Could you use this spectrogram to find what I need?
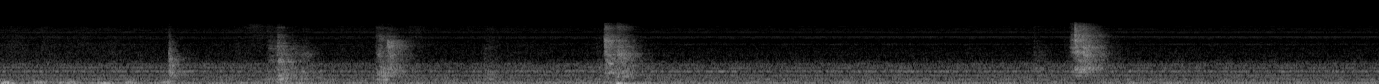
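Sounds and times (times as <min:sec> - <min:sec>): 
steady low hum with a faint whine: 0:00.0 - 0:13.7.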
